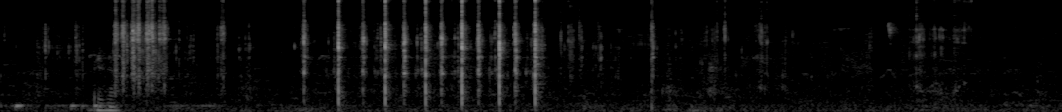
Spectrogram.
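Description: Sugar-coated chocolate buttons clicking against the clear plastic tube of a toy candy dispenser as they are tipped and shaken out: a short rustle about a second in, then a quick run of about a dozen sharp clicks, roughly five a second, with a weaker rustle near the end.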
